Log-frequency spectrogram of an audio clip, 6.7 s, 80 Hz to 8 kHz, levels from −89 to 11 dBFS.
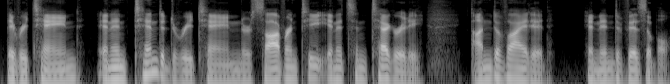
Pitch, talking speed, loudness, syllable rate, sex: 90 Hz, 115 wpm, -22 LUFS, 5.6 syllables/s, male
